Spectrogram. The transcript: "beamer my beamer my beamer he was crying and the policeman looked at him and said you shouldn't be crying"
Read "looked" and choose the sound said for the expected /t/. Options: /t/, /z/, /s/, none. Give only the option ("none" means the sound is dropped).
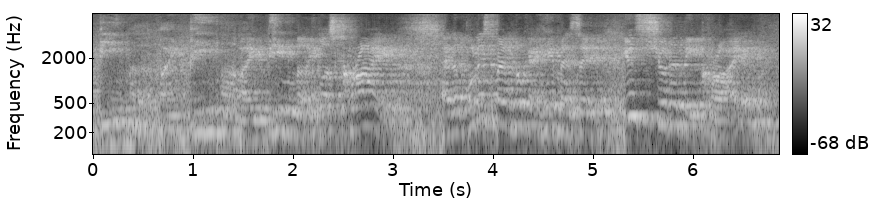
none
